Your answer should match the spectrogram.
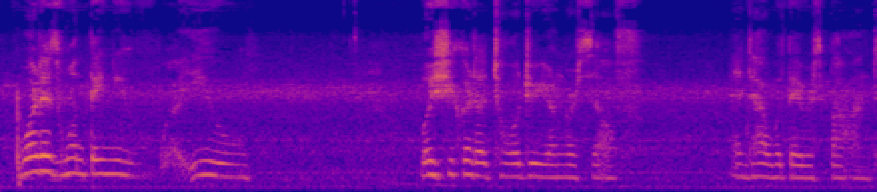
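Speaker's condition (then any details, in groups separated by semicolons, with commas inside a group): Cerebral palsy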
